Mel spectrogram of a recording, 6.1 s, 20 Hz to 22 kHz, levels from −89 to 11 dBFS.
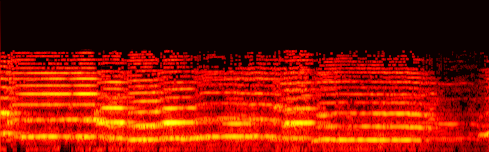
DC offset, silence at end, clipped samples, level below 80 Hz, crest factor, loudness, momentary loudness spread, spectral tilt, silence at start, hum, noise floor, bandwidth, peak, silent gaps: under 0.1%; 0 s; under 0.1%; -60 dBFS; 16 dB; -21 LUFS; 10 LU; 0 dB/octave; 0 s; none; -42 dBFS; 5.8 kHz; -6 dBFS; none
